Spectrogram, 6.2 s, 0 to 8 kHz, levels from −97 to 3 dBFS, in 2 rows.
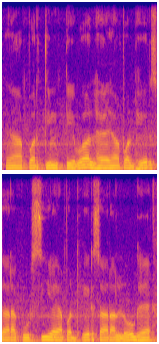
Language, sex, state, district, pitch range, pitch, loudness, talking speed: Hindi, male, Jharkhand, Deoghar, 115-125 Hz, 120 Hz, -13 LUFS, 165 wpm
